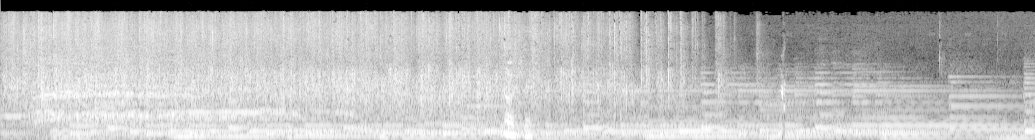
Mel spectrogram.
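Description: A live crowd at a concert claps and cheers loudly for the backing band while the band plays a sustained chord pattern underneath; the applause thins out over the last few seconds, leaving the music.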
